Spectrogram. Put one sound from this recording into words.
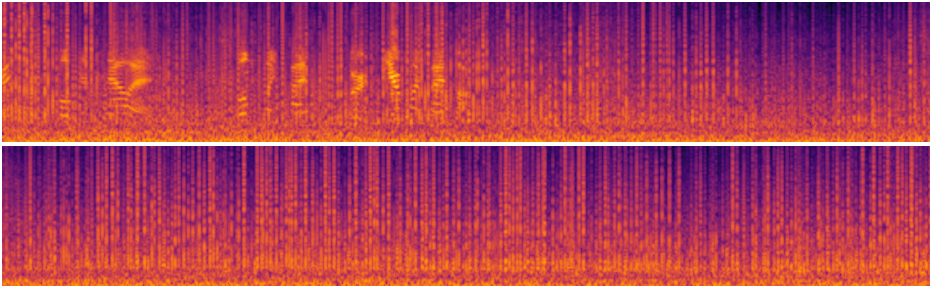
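A rocket engine roars loudly and steadily with a deep rumble and crackle.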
